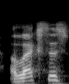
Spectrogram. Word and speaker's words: Alexis: up we have Alexis get that s to jump out here Alexis dropped off her backpack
